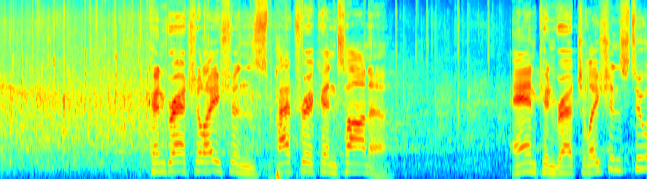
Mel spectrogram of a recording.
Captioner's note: applause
